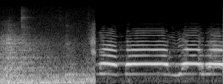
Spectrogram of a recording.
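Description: A crowd of people chants outdoors.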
